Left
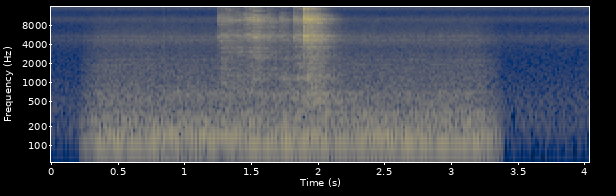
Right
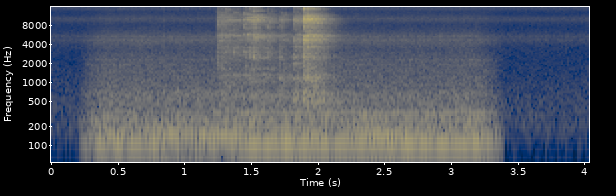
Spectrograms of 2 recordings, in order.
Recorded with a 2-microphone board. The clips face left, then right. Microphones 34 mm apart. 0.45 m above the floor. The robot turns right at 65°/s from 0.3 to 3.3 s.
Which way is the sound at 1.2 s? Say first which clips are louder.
Right 2 dB; 85° right.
